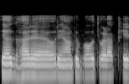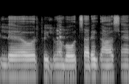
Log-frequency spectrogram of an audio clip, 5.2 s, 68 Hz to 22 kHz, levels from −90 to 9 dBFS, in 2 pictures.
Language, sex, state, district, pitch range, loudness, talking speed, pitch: Hindi, male, Uttar Pradesh, Hamirpur, 125-130 Hz, -18 LUFS, 210 wpm, 125 Hz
